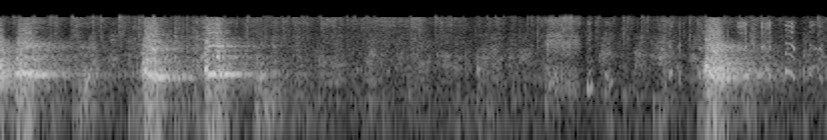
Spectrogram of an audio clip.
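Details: Two playing Labrador Retrievers give loud sharp barks, a burst at the start, a quick pair soon after, then a quieter stretch before another strong bark near the end.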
